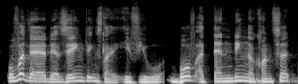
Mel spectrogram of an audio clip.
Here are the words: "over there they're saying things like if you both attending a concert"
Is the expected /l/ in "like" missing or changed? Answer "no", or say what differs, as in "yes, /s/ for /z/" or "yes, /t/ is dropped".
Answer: no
